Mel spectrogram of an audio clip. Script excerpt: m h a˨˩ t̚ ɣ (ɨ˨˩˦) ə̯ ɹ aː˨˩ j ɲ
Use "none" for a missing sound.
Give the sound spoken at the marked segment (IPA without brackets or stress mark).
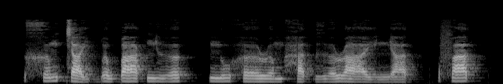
ɨ˨˩˦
